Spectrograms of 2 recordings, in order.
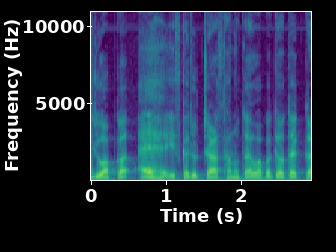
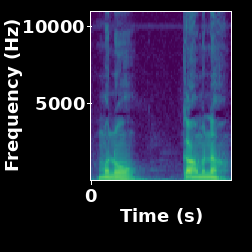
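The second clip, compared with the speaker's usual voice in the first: drawn out pondering; much slower than usual. Real, not acted. Teacher pondering a spelling.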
